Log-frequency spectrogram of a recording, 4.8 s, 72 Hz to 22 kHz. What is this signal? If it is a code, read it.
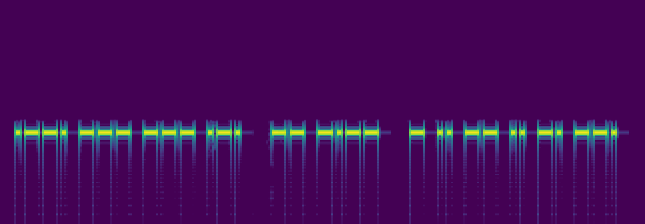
Morse code, heard as a keyed tone, about 36 wpm, 750 Hz. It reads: POOR MY TIMING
